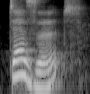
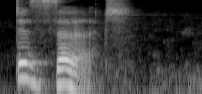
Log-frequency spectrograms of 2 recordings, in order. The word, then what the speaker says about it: dessert: means i'm stressed so the question is do we say desert or dessert what do you think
